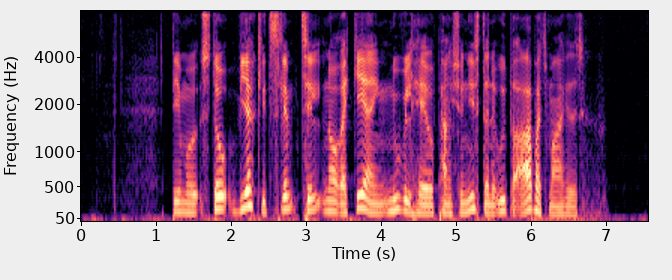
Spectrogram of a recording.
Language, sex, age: Danish, male, 19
